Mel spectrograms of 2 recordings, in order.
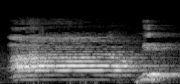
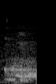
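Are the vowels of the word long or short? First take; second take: long; short. First: A vowel is drawn out long. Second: Both vowels are short. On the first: It asks for protection and safety. "ada yang panjang" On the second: It means safe and calm. "itu kalau pendek dua-dua"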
